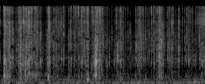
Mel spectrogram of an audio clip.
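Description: Clear plastic bag of diamond painting drill packets crinkling as it is handled and turned over in the hands, with irregular crackles throughout.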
